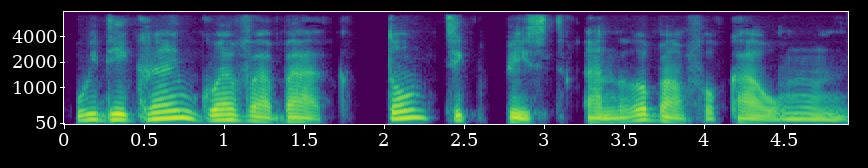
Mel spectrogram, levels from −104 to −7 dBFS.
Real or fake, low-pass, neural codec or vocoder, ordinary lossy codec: fake; 7.2 kHz; codec, 16 kHz, 4.8 kbps, FACodec; MP3, 64 kbps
